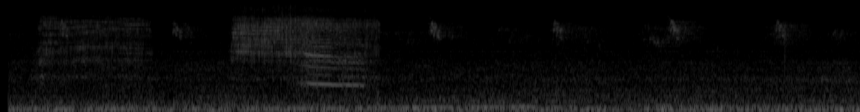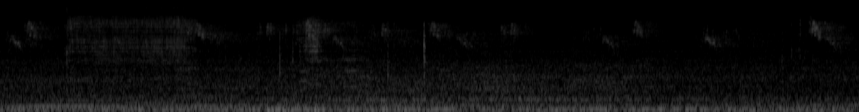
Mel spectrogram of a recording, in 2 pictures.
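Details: Sweet Bun, a female pet cat, meowing for a long time while her owner fails to understand her; one drawn-out, falling meow among broadband rustling bursts and many short, high clicking ticks.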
